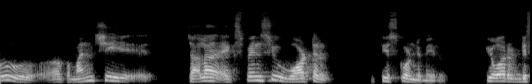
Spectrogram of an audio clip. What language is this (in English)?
Telugu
